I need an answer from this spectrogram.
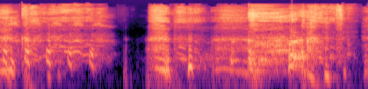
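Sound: coughing and throat clearing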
